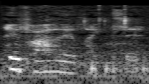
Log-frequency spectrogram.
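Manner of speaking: soft unvoiced aside; whispering. Real, not acted. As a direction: whisper it so he won't hear. Aside while he eats.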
